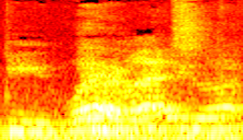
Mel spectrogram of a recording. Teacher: An E in the open, unaccented syllable is going to be half long, and we're going to code it with a modified macron.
